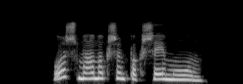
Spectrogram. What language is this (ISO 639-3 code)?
chm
